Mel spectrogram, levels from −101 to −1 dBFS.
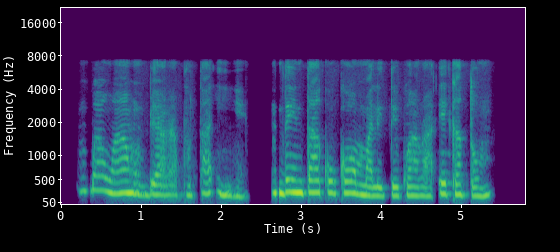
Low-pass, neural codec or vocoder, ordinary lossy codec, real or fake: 7.2 kHz; none; none; real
